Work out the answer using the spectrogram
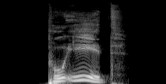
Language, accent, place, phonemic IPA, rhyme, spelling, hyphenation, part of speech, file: German, Germany, Berlin, /poˈeːt/, -eːt, Poet, Po‧et, noun, De-Poet.ogg
- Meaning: poet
